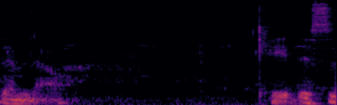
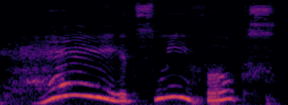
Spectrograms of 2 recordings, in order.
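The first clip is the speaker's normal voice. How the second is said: much higher, slow cutesy princess voice; Rapunzel voice; 10 semitones higher, much slower than usual. Pretend. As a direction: play the toy saying hi. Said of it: "Rapunzel's like".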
